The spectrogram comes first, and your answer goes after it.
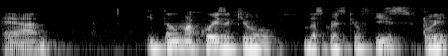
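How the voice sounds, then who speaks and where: The speaker has a São Paulo countryside accent and talks at a fairly slow pace. Room echo is audible. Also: man. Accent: caipira (São Paulo countryside) Portuguese. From interior of São Paulo state, Brazil. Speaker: university professor. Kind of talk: lecture. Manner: halting, many fillers.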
